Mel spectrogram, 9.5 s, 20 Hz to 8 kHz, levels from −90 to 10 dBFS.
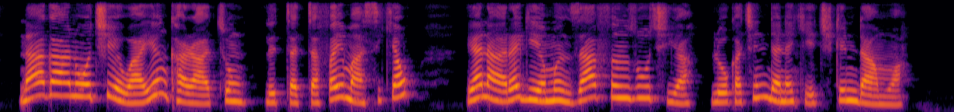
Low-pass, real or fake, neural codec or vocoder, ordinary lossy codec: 7.2 kHz; real; none; none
